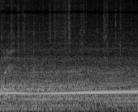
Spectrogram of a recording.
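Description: Lexus LC coupe's engine pulling under load in a high gear, its note rising slowly and steadily as the car gains speed, heard from inside the cabin with road noise underneath.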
